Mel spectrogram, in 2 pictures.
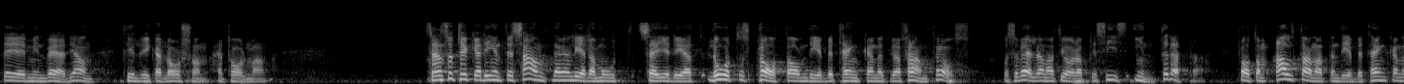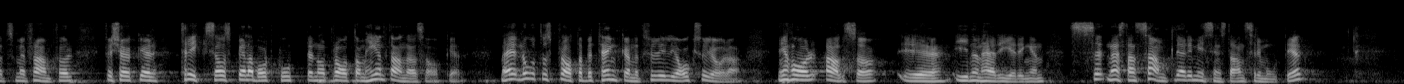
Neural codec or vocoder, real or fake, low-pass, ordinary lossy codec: none; real; 7.2 kHz; Opus, 16 kbps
